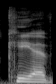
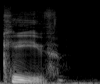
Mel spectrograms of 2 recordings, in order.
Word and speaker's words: Kiev: what did you mean when you said it's kiev not keeve you see the thing about it is the west and west we have always called it kiev three or four weeks ago to be clear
